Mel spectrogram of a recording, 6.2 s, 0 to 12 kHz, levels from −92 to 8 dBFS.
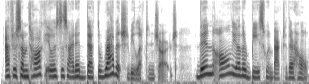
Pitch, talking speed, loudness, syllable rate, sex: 215 Hz, 235 wpm, -20 LUFS, 5.5 syllables/s, female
